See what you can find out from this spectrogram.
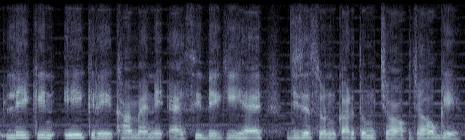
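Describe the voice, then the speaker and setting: A man voicing a wise old guru who calmly reads a princess's palm and gives firm orders in a cartoon story. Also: mid-range voice, measured pace, soft background music, close to an everyday voice. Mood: solemn. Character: wise old male guru, calm and commanding. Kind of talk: Hindi cartoon storybook voice acting.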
